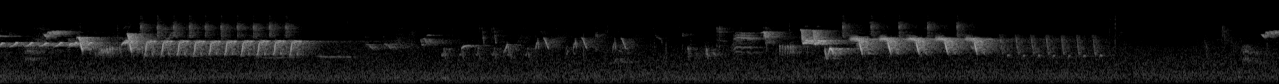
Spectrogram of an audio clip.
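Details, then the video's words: Common nightingale pouring out long rapid trills of repeated notes, a quieter stretch of scattered chirps, then another loud fast rattling trill and a final bright note. "NIGHTINGALE sounds"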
